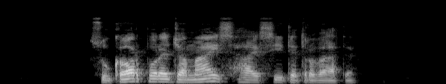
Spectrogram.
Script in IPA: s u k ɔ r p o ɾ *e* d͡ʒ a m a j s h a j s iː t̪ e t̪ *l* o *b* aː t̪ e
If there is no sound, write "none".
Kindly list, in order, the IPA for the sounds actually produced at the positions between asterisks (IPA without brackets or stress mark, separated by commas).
e, ɾ, v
